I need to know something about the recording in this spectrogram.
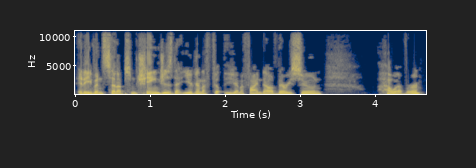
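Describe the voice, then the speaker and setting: A man's voice: medium pitch, brisk, no echo. A man co-hosting a TV recap podcast, enthusiastic and rambling, laughing easily. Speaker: podcast co-host. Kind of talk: casual TV recap chat.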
